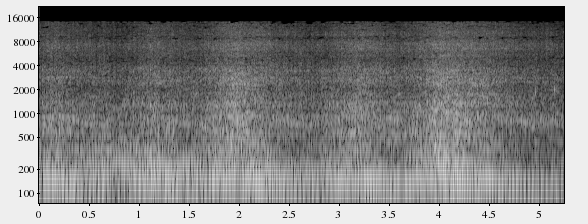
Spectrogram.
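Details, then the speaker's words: Hero Passion X Pro i3s motorcycle that sat unused for a while, idling: fast, loose metallic clatter over the exhaust beat from inside the engine; loose timing chain rattle, chain to be replaced. "यह bike कुछ समय से खड़ी थी और इसके engine के अंदर से टाइमिंग चैन की साउंड है"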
